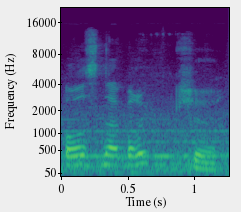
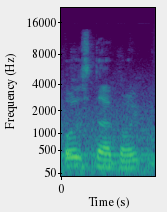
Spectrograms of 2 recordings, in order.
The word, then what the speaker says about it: Osnabrück: Alors là, je crois qu'ils l'ont écrit en anglais, mais normalement, il y a le tréma sur le umlaut. Donc normalement, c'est bien Münster et Osnabrück.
